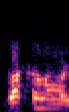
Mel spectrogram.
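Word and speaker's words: Bacalar: I'm not sure how I pronounce it, but is it Bacala? The Bacala? The Bentley, the new Mulliner collection? Yeah, hi. Yes, Bacala is the right way to pronounce it, and absolutely, yes, you get that spot on.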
